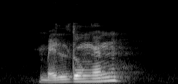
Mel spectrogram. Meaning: plural of Meldung
- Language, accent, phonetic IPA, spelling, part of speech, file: German, Austria, [ˈmɛldʊŋən], Meldungen, noun, De-at-Meldungen.ogg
